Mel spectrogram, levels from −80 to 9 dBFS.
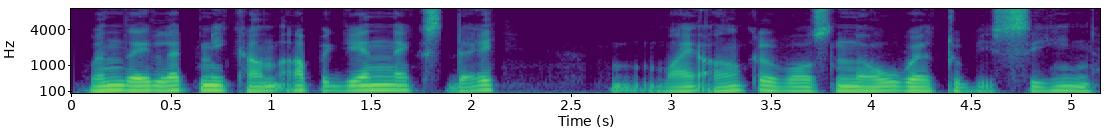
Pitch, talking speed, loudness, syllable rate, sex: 110 Hz, 200 wpm, -16 LUFS, 4.6 syllables/s, male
